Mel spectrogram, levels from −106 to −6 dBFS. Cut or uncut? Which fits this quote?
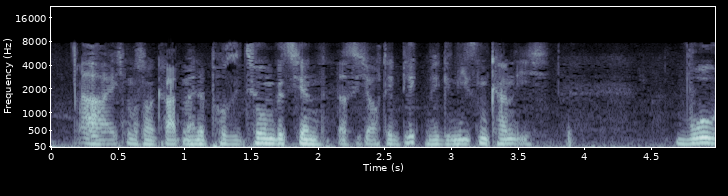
cut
